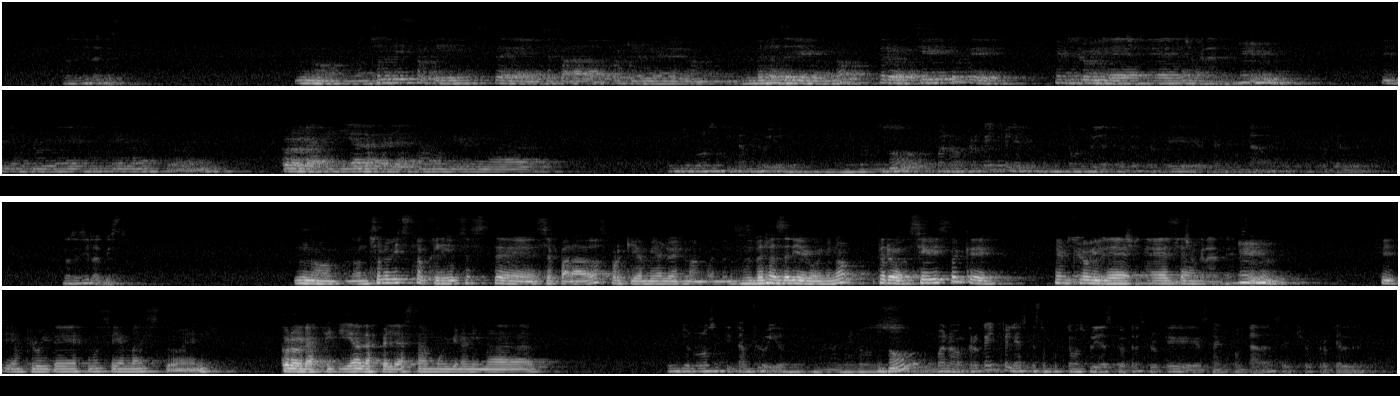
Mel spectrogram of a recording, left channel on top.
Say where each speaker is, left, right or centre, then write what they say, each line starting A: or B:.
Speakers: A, on the right; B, on the right.
A: No sé si la has visto.
B: No, no, solo he visto clips este, separados porque yo miro lo es manga, entonces <laughs> ves la serie como que no, pero sí he visto que en
A: Pelea
B: fluidez,
A: con el, bichito, el bicho
B: en...
A: grande este.
B: <clears throat> Sí, sí, en fluidez, ¿cómo se llama esto? En coreografía, las peleas están muy bien animadas,
A: Yo no lo sentí tan fluido. Al menos,
B: ¿no?
A: bueno, creo que hay peleas que están un poquito más fluidas que otras. Creo que están contadas. De hecho, creo que el-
